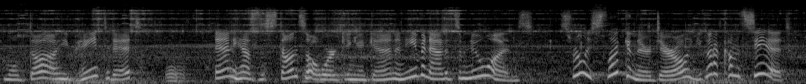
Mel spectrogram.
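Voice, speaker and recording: A high, brash, excitable carnival girl. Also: normal speed, over music. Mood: excited, sassy. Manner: sassy, teasing, pushy. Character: brash, bossy, excitable young carnival woman. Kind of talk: horror audio drama acting.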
